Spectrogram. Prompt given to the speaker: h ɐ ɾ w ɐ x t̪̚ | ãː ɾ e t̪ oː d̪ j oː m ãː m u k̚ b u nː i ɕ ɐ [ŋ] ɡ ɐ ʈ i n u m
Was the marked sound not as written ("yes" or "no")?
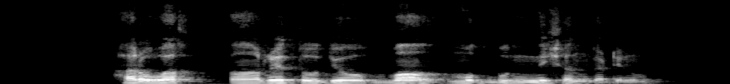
yes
